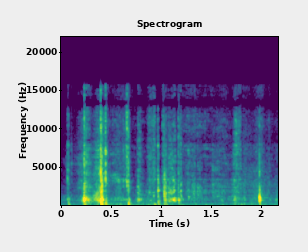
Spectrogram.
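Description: Cardboard pipe box being handled and opened by hand: a few sharp scrapes and taps of cardboard, loudest about half a second in, then softer scattered rubbing.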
